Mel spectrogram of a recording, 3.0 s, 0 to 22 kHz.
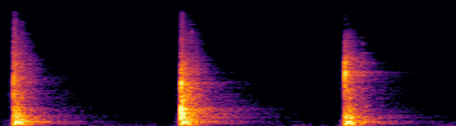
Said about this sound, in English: Did you hear that? It can't be someone at the door. It can't. 3 knocks. It sounds so familiar.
